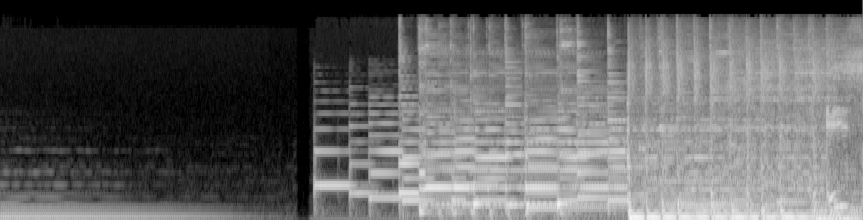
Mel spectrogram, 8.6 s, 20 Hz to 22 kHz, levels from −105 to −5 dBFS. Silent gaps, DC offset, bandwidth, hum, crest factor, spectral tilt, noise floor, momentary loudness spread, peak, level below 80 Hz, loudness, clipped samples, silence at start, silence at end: none; under 0.1%; 16.5 kHz; none; 14 dB; -4.5 dB/octave; -65 dBFS; 20 LU; -4 dBFS; -32 dBFS; -17 LUFS; under 0.1%; 0 s; 0 s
